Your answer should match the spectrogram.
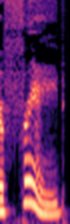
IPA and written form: əˈfreɪd (afraid)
